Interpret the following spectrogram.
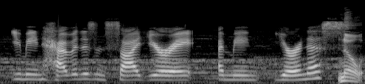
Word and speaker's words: Uranus: And this is your anus, right? You're supposed to pronounce it Uranus.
